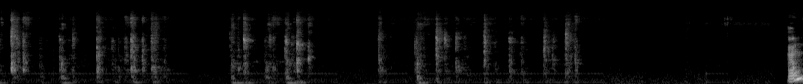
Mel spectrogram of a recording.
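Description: A password is typed on a computer keyboard, the keys clicking close and crisp in quick runs separated by short pauses, ending with a louder final tap.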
